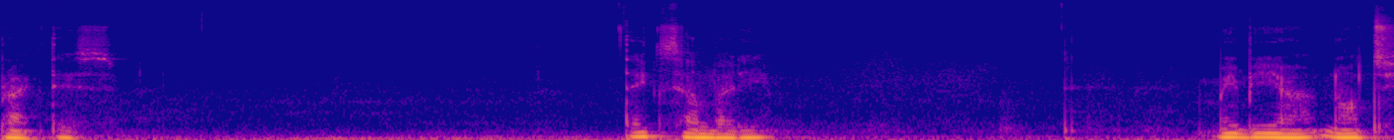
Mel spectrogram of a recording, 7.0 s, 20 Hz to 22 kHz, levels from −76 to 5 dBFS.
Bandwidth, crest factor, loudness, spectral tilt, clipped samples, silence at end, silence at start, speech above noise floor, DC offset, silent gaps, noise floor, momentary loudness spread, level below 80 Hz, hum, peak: 11 kHz; 16 dB; -21 LUFS; -7 dB/octave; under 0.1%; 0 s; 0 s; 28 dB; under 0.1%; none; -47 dBFS; 27 LU; -42 dBFS; none; -8 dBFS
